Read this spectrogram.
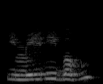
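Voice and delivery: normal talking voice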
